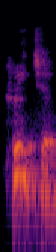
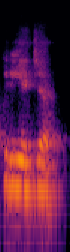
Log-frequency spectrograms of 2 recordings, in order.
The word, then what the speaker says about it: creature: क्रीचर नॉट क्रिएचर। आप लोग क्या करते हैं? क्रिएचर, इट्स नॉट क्रिएचर।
